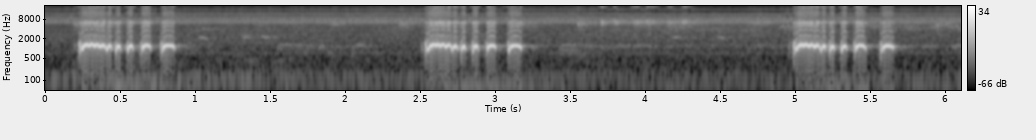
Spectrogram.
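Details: Zebra dove of local wild stock repeating its staccato cooing phrase three times, about every two and a half seconds, each a quick run of short rolling coo notes, faint background hiss.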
